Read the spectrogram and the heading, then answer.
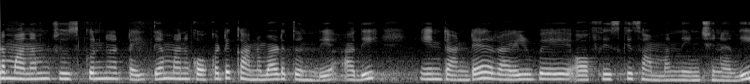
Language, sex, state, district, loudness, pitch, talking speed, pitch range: Telugu, female, Andhra Pradesh, Guntur, -17 LUFS, 245 Hz, 95 wpm, 220-260 Hz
